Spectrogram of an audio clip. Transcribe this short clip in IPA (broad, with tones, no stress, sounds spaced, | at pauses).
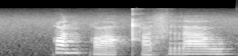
qʷ ə˦ n qʷ a˨ qʰ ɪ˨ s r a˦ o̯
